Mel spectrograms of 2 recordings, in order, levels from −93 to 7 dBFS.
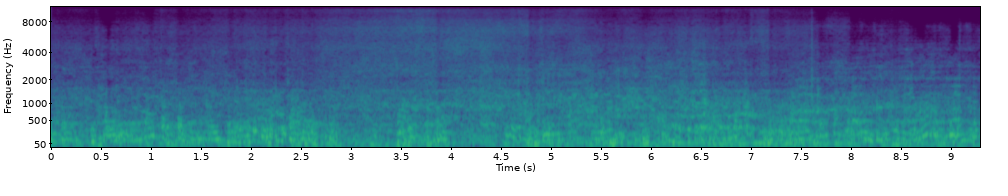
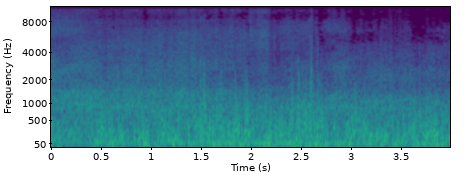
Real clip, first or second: second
